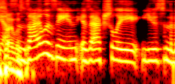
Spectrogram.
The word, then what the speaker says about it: xylazine: as Tran uh how was how do you pronounce this zy xylazine it is xylazine yes xylazine is actually used in the veterinary World quite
